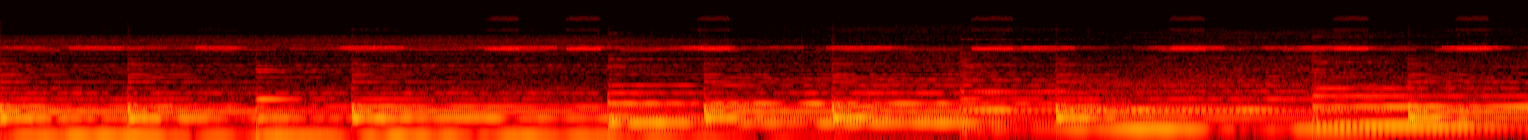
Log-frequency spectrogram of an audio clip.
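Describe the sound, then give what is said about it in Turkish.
A steady, pulsing high-pitched cricket chirp at night runs through the whole clip, softly layered over gentle sustained musical tones that shift every second or two, with no voices. “Cırcır böceklerini susturabilir misin?”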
